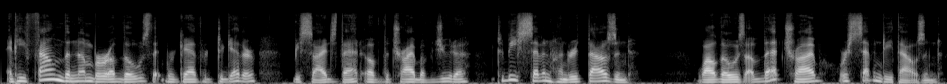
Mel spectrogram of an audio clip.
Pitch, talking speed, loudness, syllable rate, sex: 130 Hz, 195 wpm, -19 LUFS, 6.5 syllables/s, male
